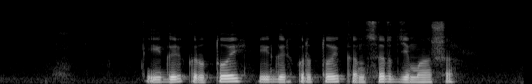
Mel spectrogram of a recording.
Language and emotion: Russian, neutral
